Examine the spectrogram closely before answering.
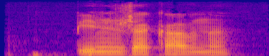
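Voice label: "пинжакавны", Komi, male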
